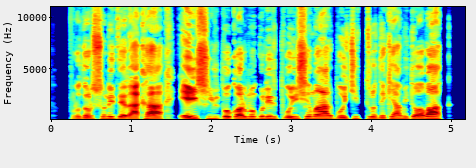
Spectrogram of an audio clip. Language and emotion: Bengali, surprised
